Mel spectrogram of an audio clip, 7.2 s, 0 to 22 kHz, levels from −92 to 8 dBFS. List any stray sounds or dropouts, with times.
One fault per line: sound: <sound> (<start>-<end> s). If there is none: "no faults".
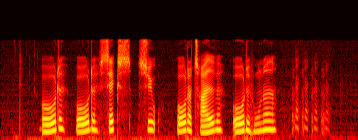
sound: laugh (5.8-6.6 s)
